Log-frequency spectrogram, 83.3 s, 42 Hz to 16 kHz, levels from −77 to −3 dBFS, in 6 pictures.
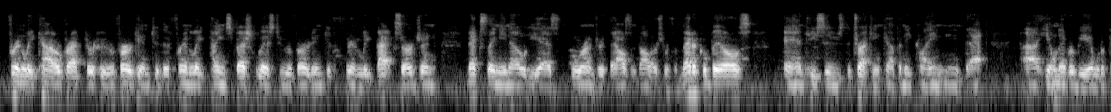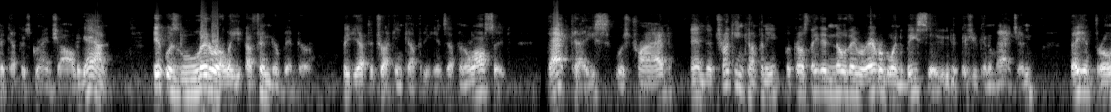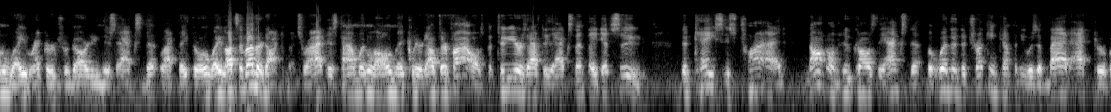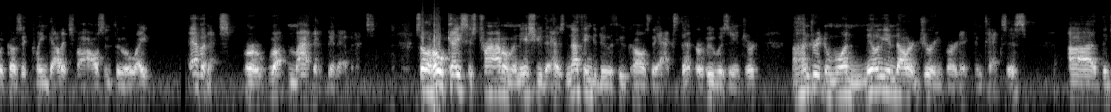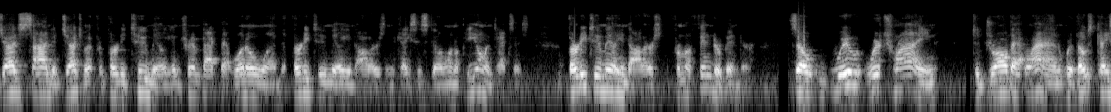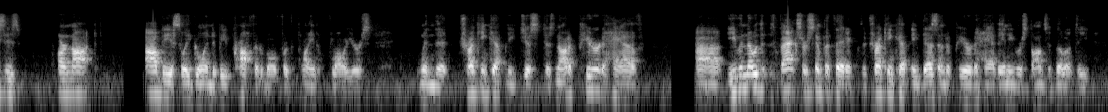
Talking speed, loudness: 195 wpm, -17 LUFS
